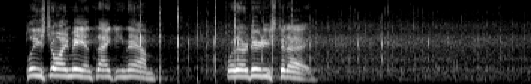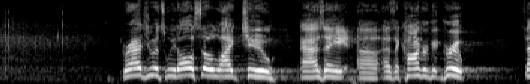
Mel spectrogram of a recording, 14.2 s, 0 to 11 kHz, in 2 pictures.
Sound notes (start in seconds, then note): 5.4 applause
